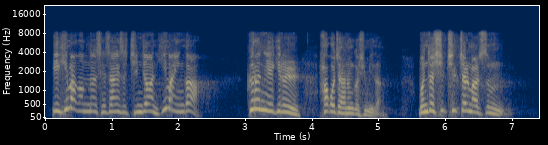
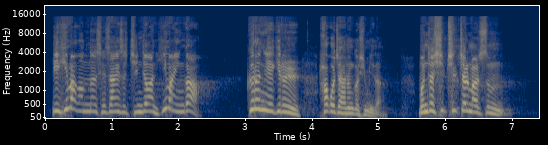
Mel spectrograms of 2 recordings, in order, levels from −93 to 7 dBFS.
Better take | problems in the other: second | garbled, watery; badly; nothing above 8 kHz; slightly in the second

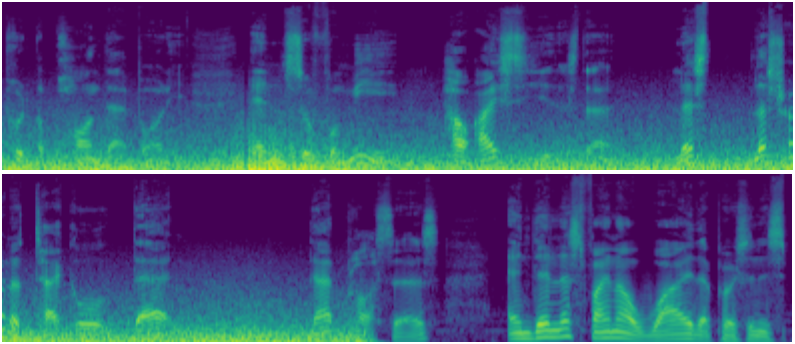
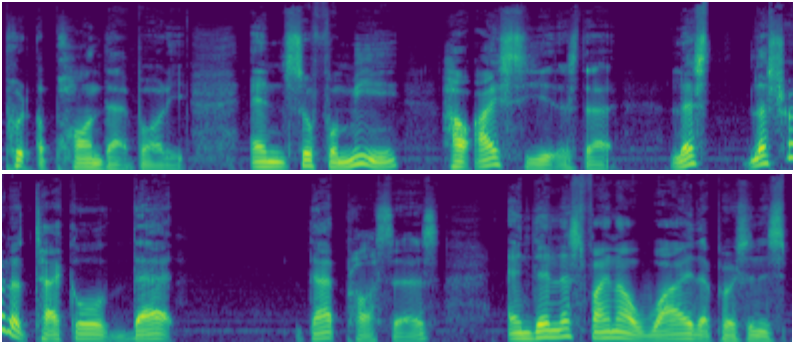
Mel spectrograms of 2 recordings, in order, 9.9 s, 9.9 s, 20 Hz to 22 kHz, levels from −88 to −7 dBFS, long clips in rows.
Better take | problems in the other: second | wind noise on the microphone; heavy; until 7 s; 4 dB below the speech

